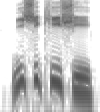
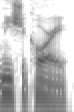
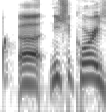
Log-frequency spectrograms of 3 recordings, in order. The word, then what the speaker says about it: Nishikori: Nishikishi is literally what a guy I played tennis with some years ago called Nishikori.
